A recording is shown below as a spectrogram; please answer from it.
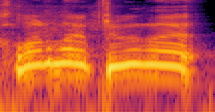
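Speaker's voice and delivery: very high falsetto whine; squealed self-reproach. Pretend. Streamer to self after a slip, high mock squeal.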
